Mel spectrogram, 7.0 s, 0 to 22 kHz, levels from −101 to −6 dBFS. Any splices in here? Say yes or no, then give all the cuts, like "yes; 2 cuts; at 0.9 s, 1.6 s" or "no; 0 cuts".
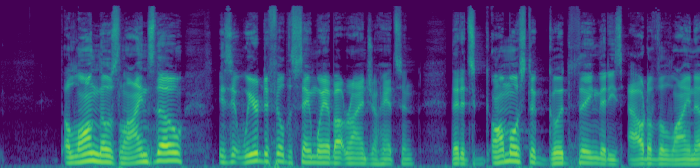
no; 0 cuts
